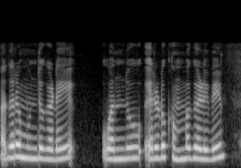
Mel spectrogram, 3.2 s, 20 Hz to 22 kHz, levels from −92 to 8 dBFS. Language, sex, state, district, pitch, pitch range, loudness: Kannada, female, Karnataka, Bidar, 255 Hz, 240-270 Hz, -14 LUFS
